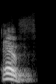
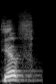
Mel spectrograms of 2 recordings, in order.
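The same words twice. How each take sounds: First: It begins directly with a plain vowel sound. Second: It begins with a y-like glide before the vowel. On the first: The speaker calls it right. "The first sound is ఏ, not యా" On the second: The speaker calls it wrong. "Wrong pronunciation"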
